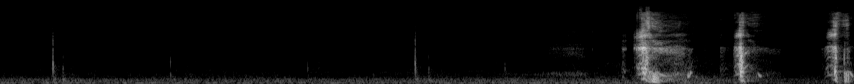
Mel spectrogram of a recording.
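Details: Compilation of one person's rapid sneezes, after they describe nose pain and an urge to sneeze: a quiet room, then three sharp, explosive sneezes in quick succession.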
